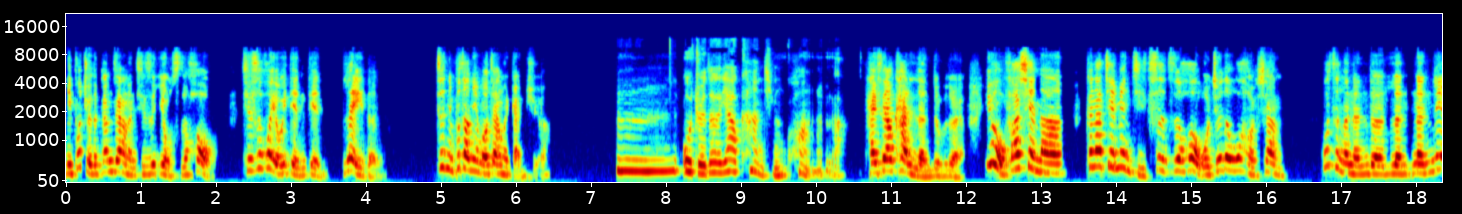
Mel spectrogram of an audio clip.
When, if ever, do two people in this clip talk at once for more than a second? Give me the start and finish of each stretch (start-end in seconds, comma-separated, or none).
none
